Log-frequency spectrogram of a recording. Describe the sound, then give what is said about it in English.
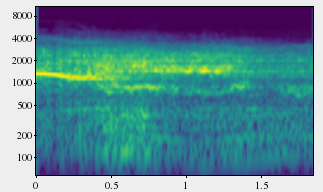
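The tires of a big baby blue convertible screech loudly in a sustained skid lasting about two seconds as the car swerves at pedestrians, with a harsh squeal that slowly fades slightly toward the end. No voices are heard. “And that car was trying to run us down.”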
